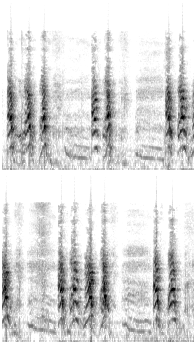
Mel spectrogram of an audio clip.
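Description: Pug barking excitedly in quick runs of two to four short barks, with a pause of about a second between runs.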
